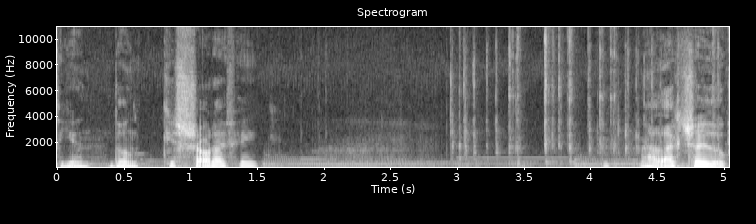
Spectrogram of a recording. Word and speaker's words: Don Quixote: How was he pronounced again? Don Quixote, I think? I'll actually look his son up. Don Quixote.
